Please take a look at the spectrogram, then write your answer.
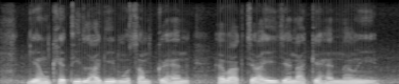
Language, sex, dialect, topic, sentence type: Maithili, male, Southern/Standard, agriculture, question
